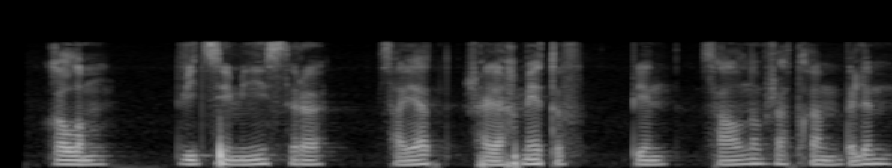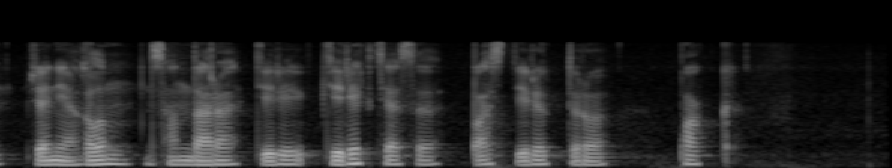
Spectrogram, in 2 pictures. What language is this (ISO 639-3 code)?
kaz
